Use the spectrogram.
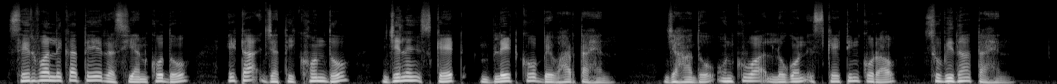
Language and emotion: Santali, neutral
